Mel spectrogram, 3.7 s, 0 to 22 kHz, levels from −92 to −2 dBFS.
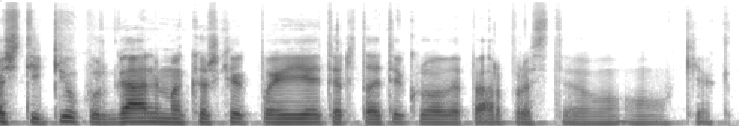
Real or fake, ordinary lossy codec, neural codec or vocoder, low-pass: real; Opus, 32 kbps; none; 19.8 kHz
